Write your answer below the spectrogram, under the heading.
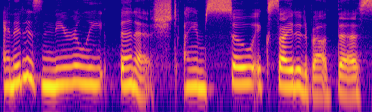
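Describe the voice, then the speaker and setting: A woman speaks at a high pitch. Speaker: podcast host, quilting teacher. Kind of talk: casual vlog chat. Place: home room.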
